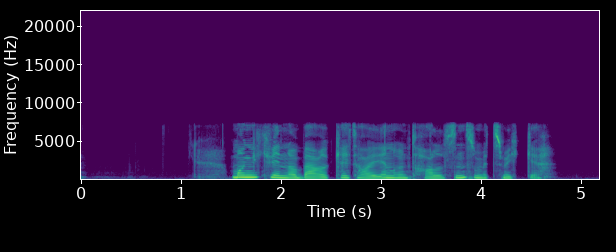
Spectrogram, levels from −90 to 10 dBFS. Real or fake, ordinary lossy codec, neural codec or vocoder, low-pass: real; none; none; 7.2 kHz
